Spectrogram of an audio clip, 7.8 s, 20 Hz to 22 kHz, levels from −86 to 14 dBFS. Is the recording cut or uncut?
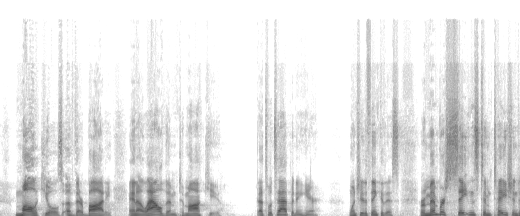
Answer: uncut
